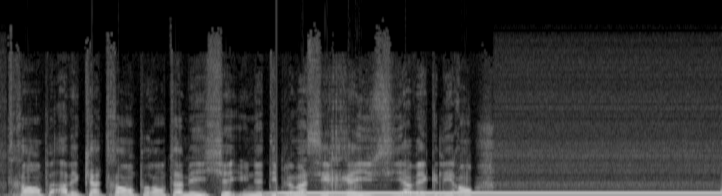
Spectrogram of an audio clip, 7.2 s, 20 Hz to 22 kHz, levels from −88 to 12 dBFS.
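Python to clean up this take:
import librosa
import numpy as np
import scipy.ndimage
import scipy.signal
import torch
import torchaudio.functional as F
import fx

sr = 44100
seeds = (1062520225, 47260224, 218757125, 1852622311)

y = fx.fix_declip(x, sr, threshold_db=-10.0)
y = fx.notch(y, sr, hz=500.0, q=30.0)
y = fx.fix_interpolate(y, sr, at_s=(2.77,), length_ms=8.7)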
